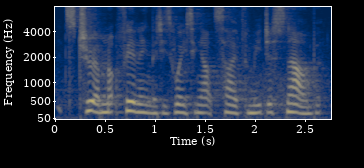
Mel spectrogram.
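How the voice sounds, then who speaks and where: A woman's voice: medium pitch, steady tone, fast talker, close to an everyday voice. An actress playing a troubled, guilt-ridden woman in an audio drama, subdued, resigned and polite. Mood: haunted, resigned.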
